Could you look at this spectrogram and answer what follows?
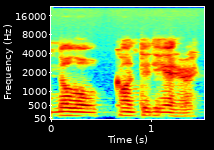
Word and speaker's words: nolo contendere: I may, I believe it's pronounced nolo contendere.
